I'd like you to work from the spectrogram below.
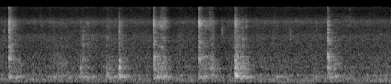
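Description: Chopped onion browning in a pan for a rohu masala fish curry, with a faint low sizzle broken by about six sharp, separate spatula taps and scrapes at an uneven pace. No voices.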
